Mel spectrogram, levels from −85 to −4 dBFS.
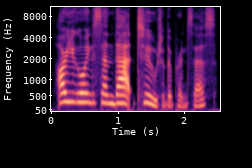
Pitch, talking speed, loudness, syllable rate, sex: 245 Hz, 235 wpm, -18 LUFS, 5.2 syllables/s, female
